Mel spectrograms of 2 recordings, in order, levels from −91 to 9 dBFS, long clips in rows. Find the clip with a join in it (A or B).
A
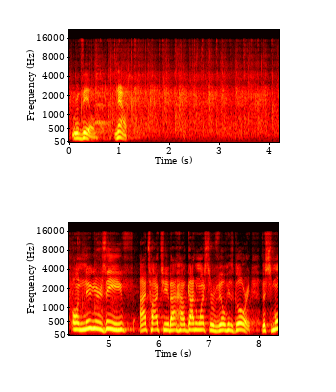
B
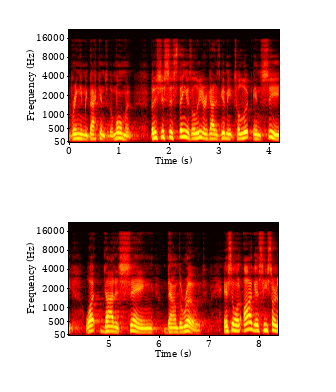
A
